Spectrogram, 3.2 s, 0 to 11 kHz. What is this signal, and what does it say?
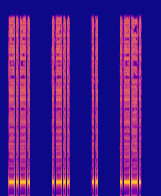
Morse code, heard as a keyed tone, about 32 wpm, spaced as for 15 wpm, 800 Hz. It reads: CLIP
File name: Spaced Alphas / Spaced Alphas mp3s / Cs sp @30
